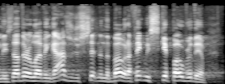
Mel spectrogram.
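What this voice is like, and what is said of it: Mississippi Southern accent. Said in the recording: “I'm from Mississippi. So if you hear that accent coming out a little bit there, y'all are getting the Mississippi accent.”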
